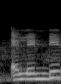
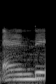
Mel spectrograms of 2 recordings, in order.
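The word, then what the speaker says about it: Allende: ठीक है, यहाँ पे आपको एलेंडे दिया हुआ है लेकिन आपको एंडे इसको प्रोनाउंसिएट करना है.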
